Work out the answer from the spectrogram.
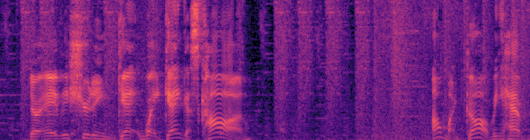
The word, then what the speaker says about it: Genghis Khan: for shooting genghis khan although as i understand it shouldn't be pronounced that way isn't it true that's what they pronounce like chingus or chingus han something along those lines i've been told before by people who know better than me that that pronunciation is is more accurate to how it would have been said at least nice um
